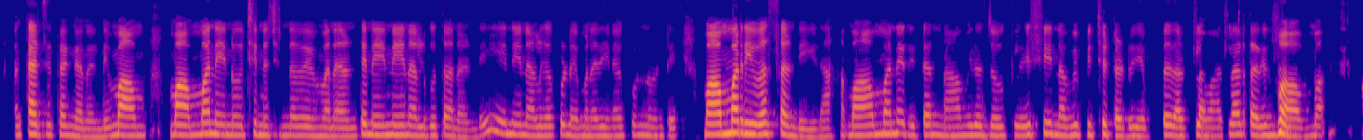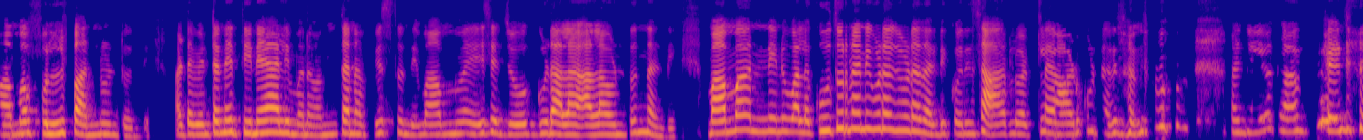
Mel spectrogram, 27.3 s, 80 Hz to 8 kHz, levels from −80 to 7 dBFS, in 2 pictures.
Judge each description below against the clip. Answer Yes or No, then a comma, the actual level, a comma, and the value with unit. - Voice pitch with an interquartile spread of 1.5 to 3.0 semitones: No, average, 3.5 semitones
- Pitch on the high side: Yes, high, 210 Hz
